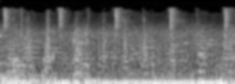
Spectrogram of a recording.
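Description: Steady low drone of a pickup truck's engine and road noise, heard from inside the cab.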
